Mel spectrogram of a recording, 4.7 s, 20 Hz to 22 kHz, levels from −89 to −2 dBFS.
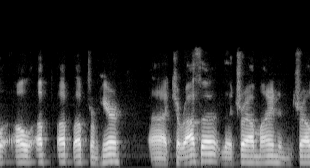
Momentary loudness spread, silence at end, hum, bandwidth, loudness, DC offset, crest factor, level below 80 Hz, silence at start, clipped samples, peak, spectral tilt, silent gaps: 8 LU; 0 s; none; 7.8 kHz; -17 LUFS; under 0.1%; 16 dB; -70 dBFS; 0 s; under 0.1%; 0 dBFS; -6.5 dB/octave; none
